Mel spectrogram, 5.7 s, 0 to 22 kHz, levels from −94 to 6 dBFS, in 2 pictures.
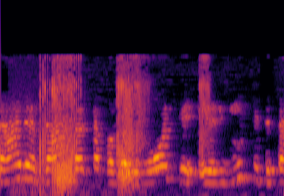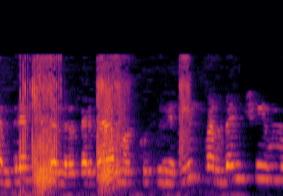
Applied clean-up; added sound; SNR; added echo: classical method WPE with log-MMSE.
